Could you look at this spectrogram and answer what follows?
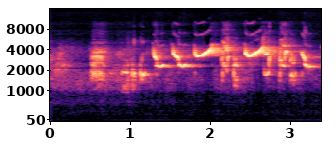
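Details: Oriental magpie-robin, a caged songbird shown performing, singing a rich varied phrase of clear whistled notes and slurred sweeps, rising and falling, with a few harsher chattering notes mixed in, no other sounds.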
